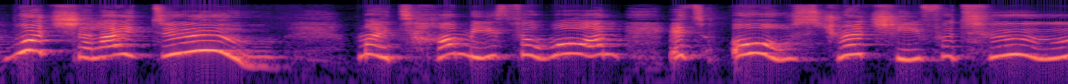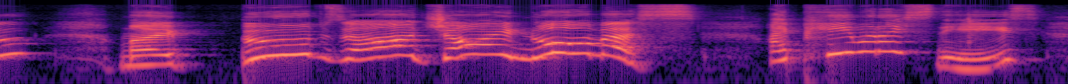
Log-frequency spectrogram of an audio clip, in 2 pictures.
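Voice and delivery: high, loud mock wail; hammed-up desperate mum-to-be; wailing pregnant woman. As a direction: whine it up high, overwhelmed. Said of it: "The pregnant young lady cried".

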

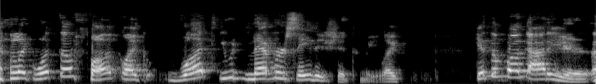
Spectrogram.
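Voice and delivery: high, incredulous scoff at a stranger; incredulous mock outrage. Reading a hater's profile, incredulous scoff.

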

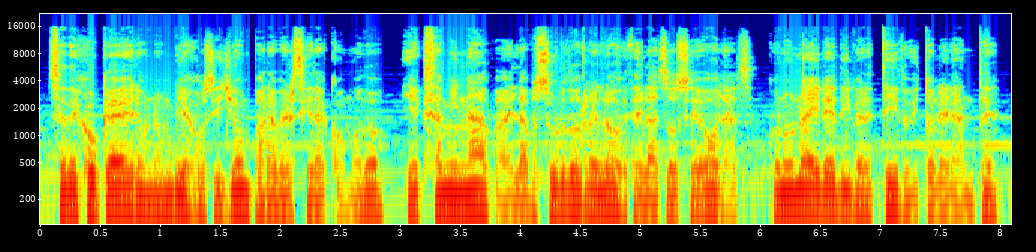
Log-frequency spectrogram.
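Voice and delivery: usual speaking voice

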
